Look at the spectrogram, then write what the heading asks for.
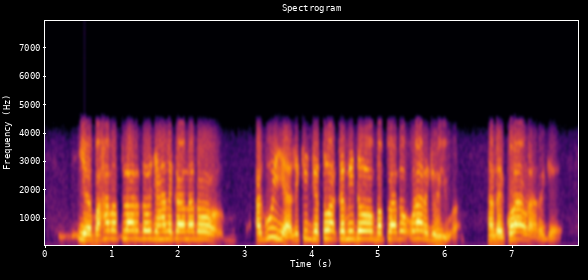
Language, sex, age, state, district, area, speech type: Santali, male, 45-60, Jharkhand, Seraikela Kharsawan, rural, conversation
